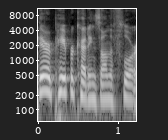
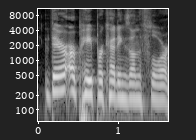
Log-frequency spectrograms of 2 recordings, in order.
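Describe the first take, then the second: First: It is said in a calm, neutral tone. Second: It is said in an annoyed, exasperated tone. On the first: The problem is simply described. The speaker calls it right. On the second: The speaker is irritated with the listeners. The speaker calls it wrong.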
